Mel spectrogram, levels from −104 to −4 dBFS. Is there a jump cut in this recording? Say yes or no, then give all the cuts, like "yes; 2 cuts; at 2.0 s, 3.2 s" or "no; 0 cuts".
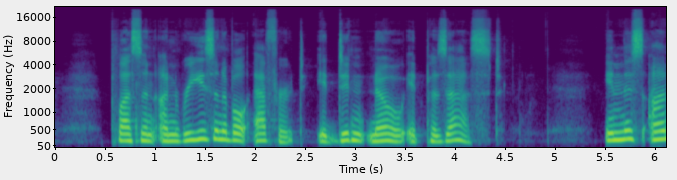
no; 0 cuts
